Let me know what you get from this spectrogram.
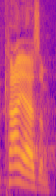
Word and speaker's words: chiasm: Excellent pronunciation, chiasm.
